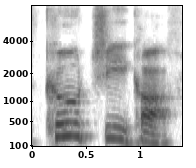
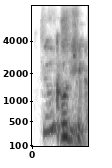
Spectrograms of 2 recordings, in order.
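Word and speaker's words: Kochetkov: And I saw a tweet by the Carolina giving the pronunciation for it. It's Kuchikov. Kuchikov. I like it. It's Kuchikov.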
